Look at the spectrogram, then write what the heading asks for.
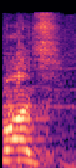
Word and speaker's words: Kwaz: Kwaz! Kwaz! I don't know if you ever watched, not to plug UK or European players, because EU, but real! If you ever watch Kwaz. That is the correct pronunciation.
